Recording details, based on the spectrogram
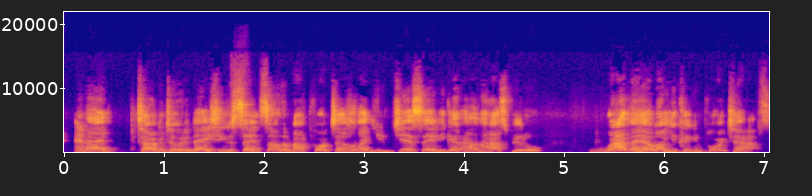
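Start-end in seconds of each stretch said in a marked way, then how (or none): none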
